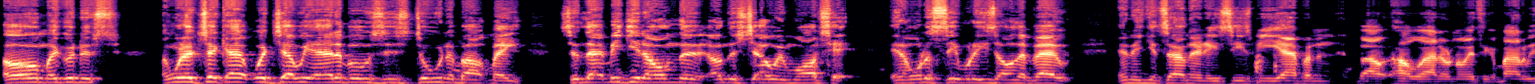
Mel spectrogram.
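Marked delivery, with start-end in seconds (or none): 0.0-8.0 put-on British accent. Imagining what he would say while checking out the show, in a put-on british accent. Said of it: "I gotta do it in a British accent".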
